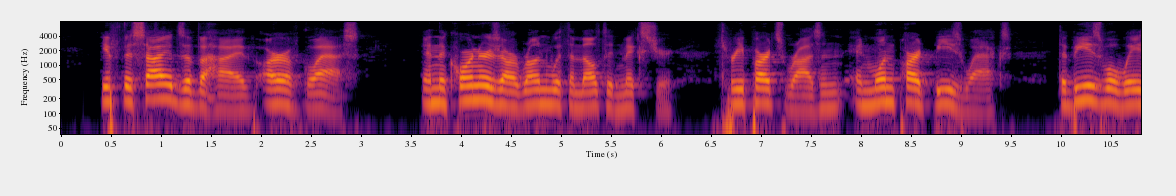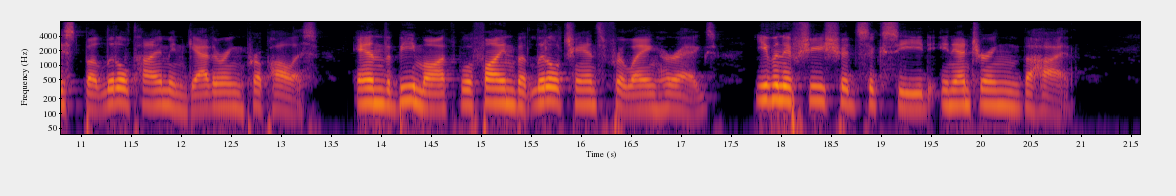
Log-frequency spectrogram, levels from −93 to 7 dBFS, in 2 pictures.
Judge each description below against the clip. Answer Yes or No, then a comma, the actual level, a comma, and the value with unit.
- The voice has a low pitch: No, medium, 150 Hz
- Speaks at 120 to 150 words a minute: No, average, 160 wpm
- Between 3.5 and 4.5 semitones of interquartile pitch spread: Yes, average, 3.8 semitones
